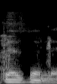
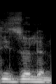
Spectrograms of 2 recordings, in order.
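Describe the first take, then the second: First: The first vowel sounds like 'ay'. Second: The first vowel sounds like 'ee'. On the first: The speaker calls it right. "এটা দেজলে" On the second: The speaker calls it wrong. "এটা দিজলে না"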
